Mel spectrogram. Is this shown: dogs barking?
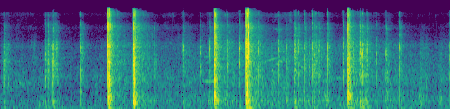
no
